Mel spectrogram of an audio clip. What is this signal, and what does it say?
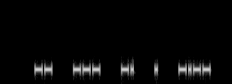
Morse code, heard as a keyed tone, about 53 wpm, spaced as for 29 wpm, 690 Hz. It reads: MONEY
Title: 3x Character Spacing - Top 500 Words - 50wpm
